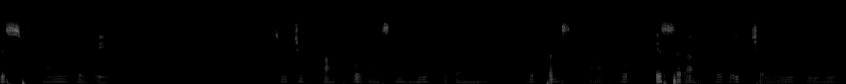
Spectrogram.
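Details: Stuttering (stammering) in a male final-year B.Tech computer science student who attends speech therapy sessions.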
